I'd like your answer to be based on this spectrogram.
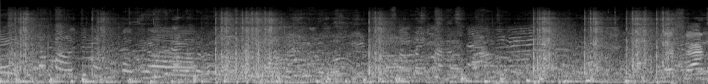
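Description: Firecrackers go off amid a dense crowd at an ondel-ondel gathering at Monas, Jakarta, with several sharp bursts standing out over continuous crowd chatter and nearby voices.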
